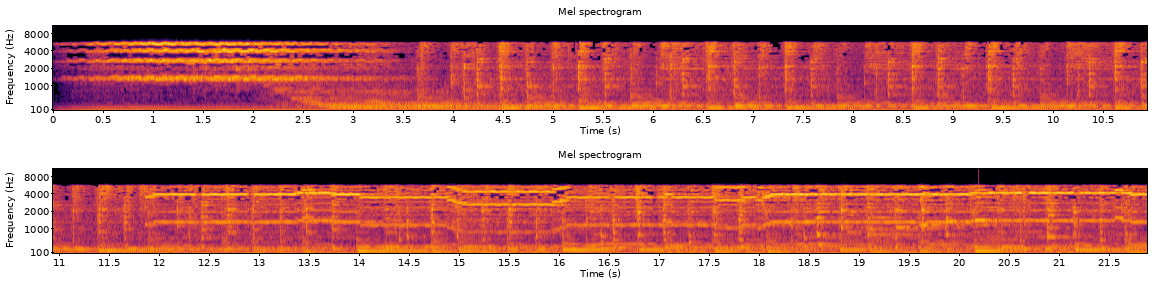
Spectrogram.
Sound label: instrumental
